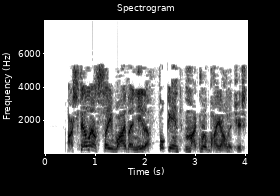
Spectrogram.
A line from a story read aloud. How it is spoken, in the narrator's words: grumbled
